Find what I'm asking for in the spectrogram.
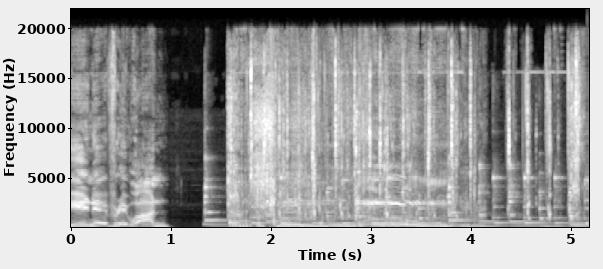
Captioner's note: all chomping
